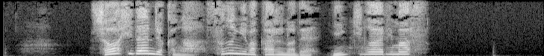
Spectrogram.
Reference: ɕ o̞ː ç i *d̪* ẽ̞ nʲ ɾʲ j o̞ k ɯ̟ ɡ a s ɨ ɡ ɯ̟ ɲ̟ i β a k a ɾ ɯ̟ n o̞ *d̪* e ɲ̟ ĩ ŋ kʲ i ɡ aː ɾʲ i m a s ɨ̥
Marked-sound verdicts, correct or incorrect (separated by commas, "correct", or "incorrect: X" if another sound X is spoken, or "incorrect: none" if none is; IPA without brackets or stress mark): correct, correct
